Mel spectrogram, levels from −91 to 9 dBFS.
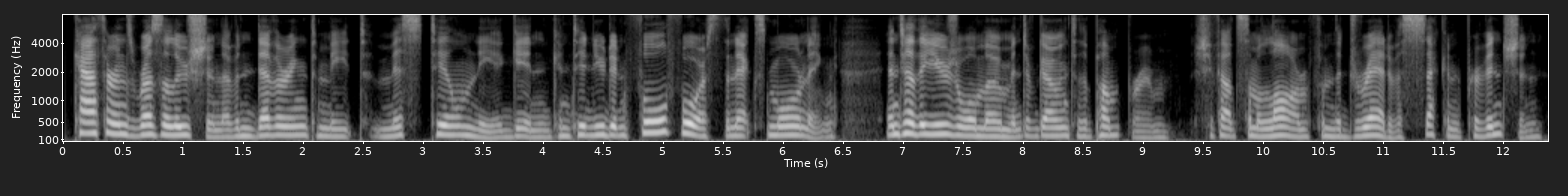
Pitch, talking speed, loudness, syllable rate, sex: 185 Hz, 185 wpm, -20 LUFS, 5.1 syllables/s, female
